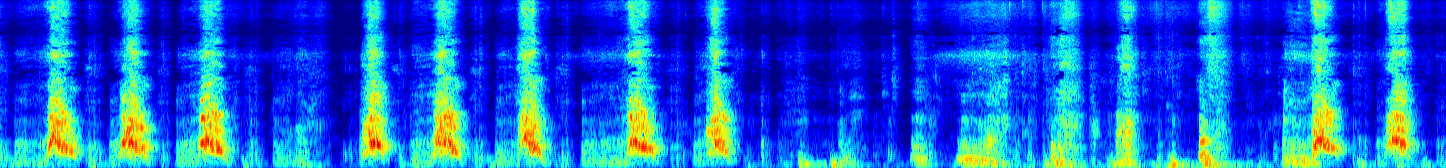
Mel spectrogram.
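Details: Golden Retriever Bis, a pet dog, barking excitedly indoors while waiting for fish-sausage treats; loud sharp barks repeated about every half second in a steady run, with a short quieter stretch of softer sounds near the middle.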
